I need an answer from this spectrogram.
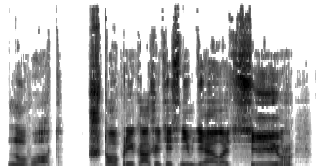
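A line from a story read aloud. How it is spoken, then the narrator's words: Growled while giving chase. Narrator (Russian): прорычал Седрик, пускаясь в погоню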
